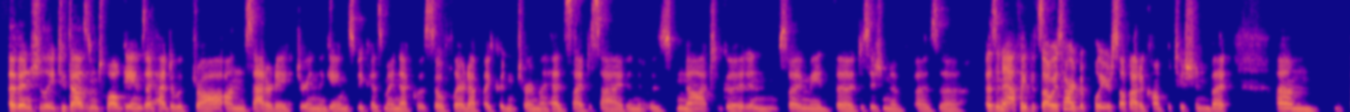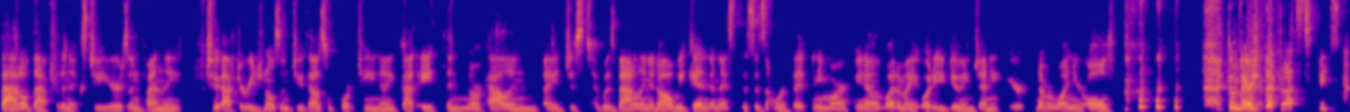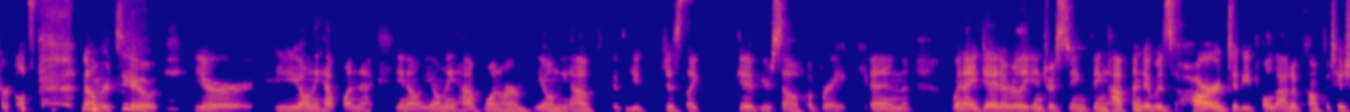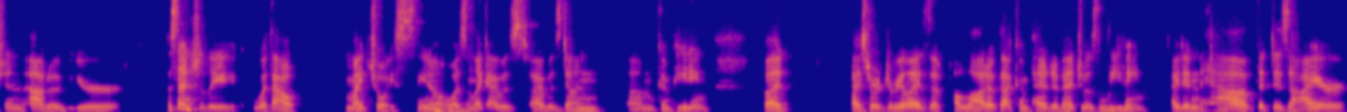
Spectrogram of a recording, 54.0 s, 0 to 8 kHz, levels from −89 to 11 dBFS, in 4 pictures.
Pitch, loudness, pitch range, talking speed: 150 Hz, -26 LUFS, 145-170 Hz, 220 wpm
